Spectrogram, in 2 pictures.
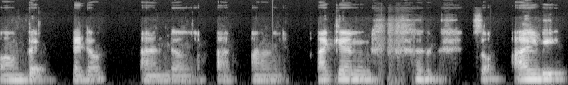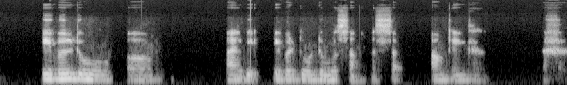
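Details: Stuttering in a woman who stammers, speaking as an audience member in a podcast Q&A.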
